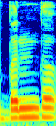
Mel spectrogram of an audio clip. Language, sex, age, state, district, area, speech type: Marathi, female, 30-45, Maharashtra, Amravati, urban, read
